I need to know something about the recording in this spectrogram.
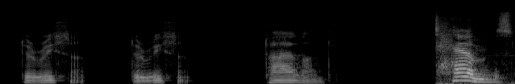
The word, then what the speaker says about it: Thames: terms temps not temps Thames Esther Esther Esther Esther time time it's which is a spice and names are spelled with a th they are pronounced as if they were spelled with a normal teeth like that and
